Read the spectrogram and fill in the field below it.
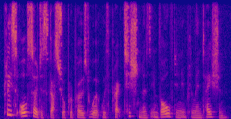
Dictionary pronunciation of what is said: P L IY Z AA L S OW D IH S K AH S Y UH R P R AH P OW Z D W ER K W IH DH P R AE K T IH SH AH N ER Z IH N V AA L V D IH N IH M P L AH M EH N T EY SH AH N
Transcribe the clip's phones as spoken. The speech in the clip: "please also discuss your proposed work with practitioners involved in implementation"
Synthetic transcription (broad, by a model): P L IY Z AA L S OW D IH S K AH S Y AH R P R AH P OW Z D W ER K W IH DH P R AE K T IH SH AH N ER Z IH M V AA L V D IH N IH M P L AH M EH N T EY SH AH N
